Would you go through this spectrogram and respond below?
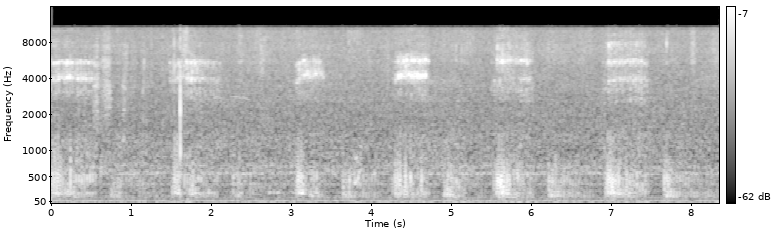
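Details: House cat Legend purring particularly loudly, a rough low rumble that swells and ebbs in breathing cycles about once or twice a second, with brief faint high-pitched squeaks in between.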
